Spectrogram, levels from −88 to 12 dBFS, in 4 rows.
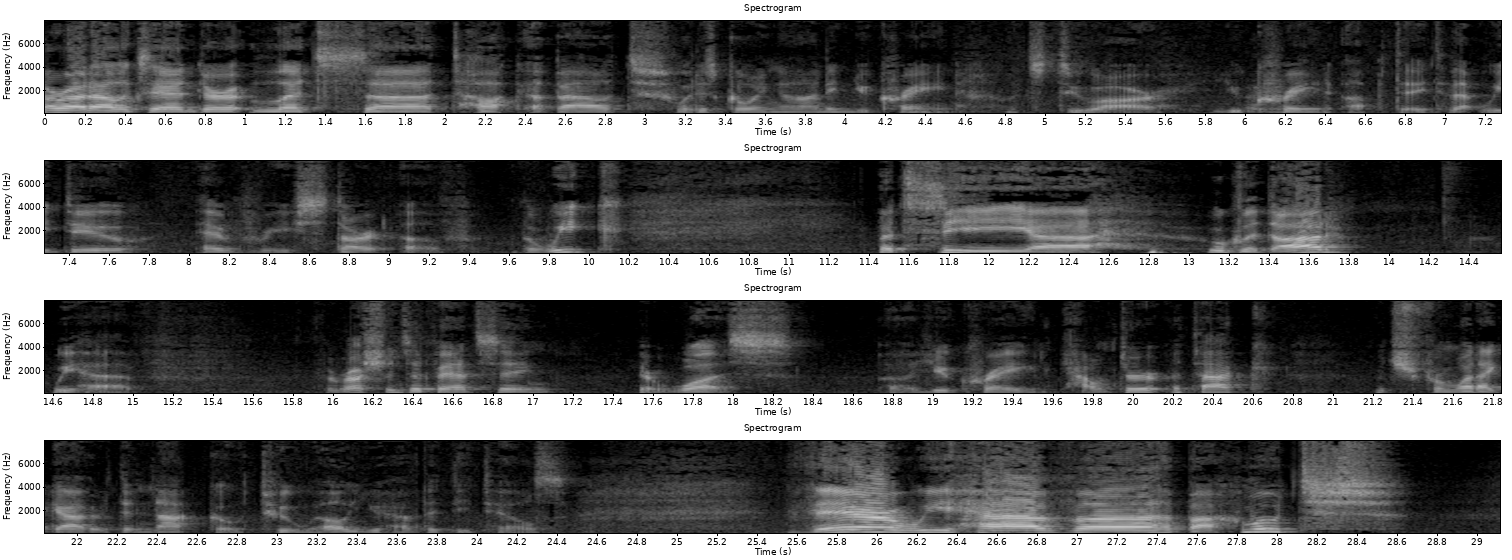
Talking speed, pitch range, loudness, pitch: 125 wpm, 130-175 Hz, -23 LUFS, 155 Hz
